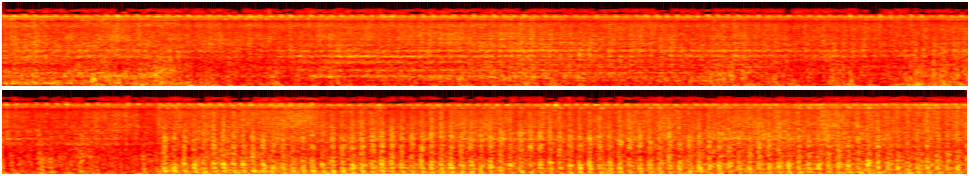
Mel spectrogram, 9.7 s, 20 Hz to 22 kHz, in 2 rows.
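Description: Helicopter rotor noise from Airbus H130 (EC130) helicopters: a fast, steady chop of the blades over engine noise as one lifts off and climbs. About five and a half seconds in the sound jumps abruptly louder and deeper, as a second helicopter passes close in flight.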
